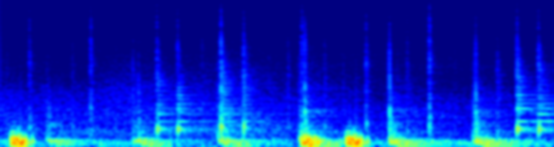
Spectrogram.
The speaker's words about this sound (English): So the heartbeat is the first rhythm we ever hear, even before we were born. And it is rhythm that carries us through every moment we leave. The heartbeat is life, I think, reminding us over and over again that we are here, alive, right?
